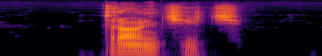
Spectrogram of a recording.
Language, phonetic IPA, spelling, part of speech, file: Polish, [ˈtrɔ̃ɲt͡ɕit͡ɕ], trącić, verb, Pl-trącić.ogg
